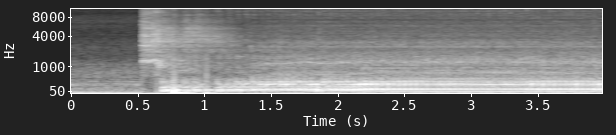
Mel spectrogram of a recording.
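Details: Small single-cylinder motorcycle with cable-operated choke, throttle checked not sticking; catches immediately after a quick crank and settles into an even, steady idle without choke, running clean.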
